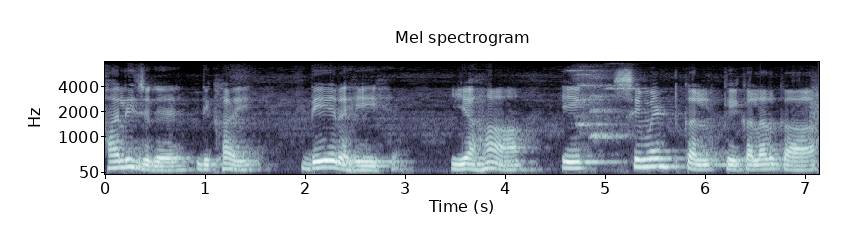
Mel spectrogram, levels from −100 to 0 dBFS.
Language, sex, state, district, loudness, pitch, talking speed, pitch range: Hindi, male, Rajasthan, Bikaner, -14 LUFS, 130 Hz, 120 wpm, 120-165 Hz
